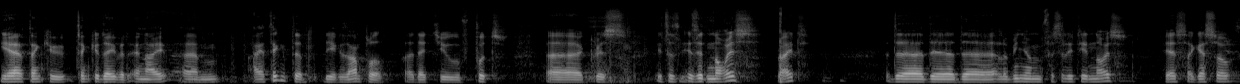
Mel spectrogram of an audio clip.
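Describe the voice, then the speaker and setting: A man with a German accent, medium pitch, fairly even intonation, a moderate pace and long, frequent pauses. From Germany. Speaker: politician. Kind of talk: panel debate. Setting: conference stage with audience. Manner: halting, many fillers.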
